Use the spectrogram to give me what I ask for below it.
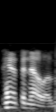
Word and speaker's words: Pampinella: Pampinella, but it's okay.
